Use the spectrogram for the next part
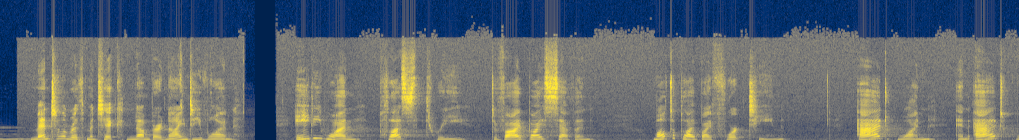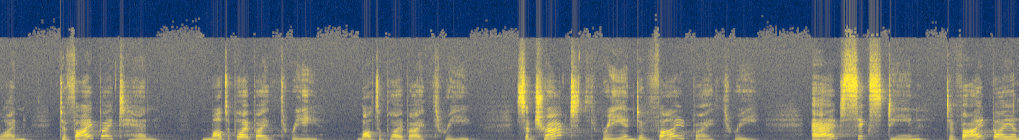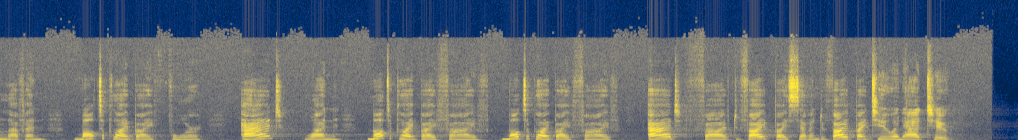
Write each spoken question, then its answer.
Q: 81 plus 3, divide by 7, multiply by 14, add 1 and add 1, divide by 10, multiply by 3, multiply by 3, subtract 3 and divide by 3, add 16, divide by 11, multiply by 4, add 1, multiply by 5, multiply by 5, add 5, divide by 7, divide by 2, and add 2.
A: And the answer is 47.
